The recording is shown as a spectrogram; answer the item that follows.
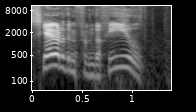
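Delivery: patchy Scottish accent. Quoting a line he likes the sound of, hit-and-miss scottish accent. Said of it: "My Scottish is very hit and miss".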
